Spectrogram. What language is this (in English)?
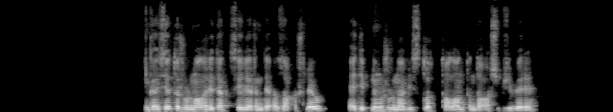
Tatar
